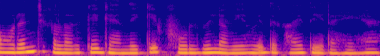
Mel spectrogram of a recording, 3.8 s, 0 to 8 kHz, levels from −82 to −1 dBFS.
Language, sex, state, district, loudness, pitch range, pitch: Hindi, female, Bihar, Begusarai, -23 LUFS, 190-205 Hz, 195 Hz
